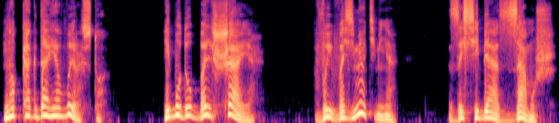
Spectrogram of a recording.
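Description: A man's voice: mid-range voice, sing-song, takes it slowly, long pauses, dark tone, husky, pitched above the performer's own voice, heavily acted. A man voicing a mischievous, capricious sick young girl who teases and plays in an audiobook. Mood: teasing. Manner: teasing, playful. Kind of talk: audiobook character reading.

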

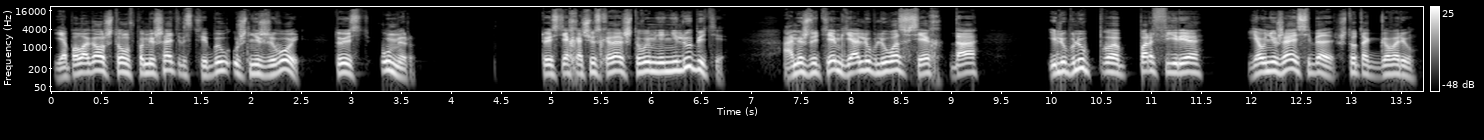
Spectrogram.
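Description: A man's voice: fairly high pitch, normal speed, no echo, clean studio sound, voice pushed up, lightly acted. A man reading aloud, voicing a drunk, self-pitying elderly general who rambles and pleads. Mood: pleading.

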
